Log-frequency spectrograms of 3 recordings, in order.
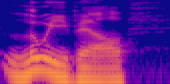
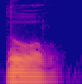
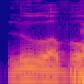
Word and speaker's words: Louisville: because most people, when they see the name, they inevitably pronounce it Louisville. Help them out, man. That is not at all how the name is pronounced. Tell them how to pronounce the name correctly. – If you're watching the video podcast, watch my lips. If you're listening to the show, an audio listen. Louisville. Louisville.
